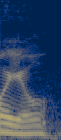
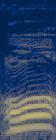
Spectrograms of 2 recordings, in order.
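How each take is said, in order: First: "oil" with a full oy glide. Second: "oil" said as one syllable, "awl". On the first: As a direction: stretch "oil" into "oy-ul". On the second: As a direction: drop the glide in "oil", making it "awl". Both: Shown as a demonstration. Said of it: "Is it oil or oil?".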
